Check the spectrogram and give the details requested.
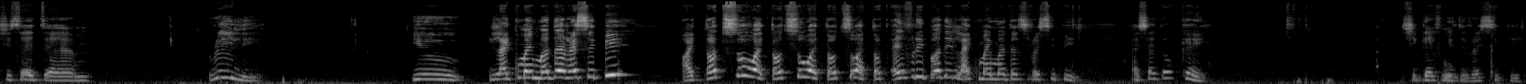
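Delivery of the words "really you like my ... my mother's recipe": light, high, put-on Indian accent. Quoting a woman's reply about her mother's recipe, in an Indian accent. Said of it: "in the Indian accent".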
